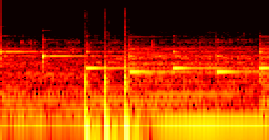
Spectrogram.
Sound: knock Knock Knock

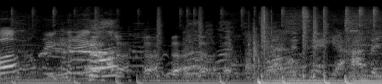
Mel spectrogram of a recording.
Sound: laughter

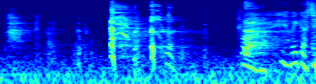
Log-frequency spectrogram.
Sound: coughs

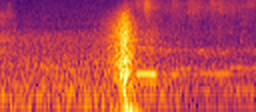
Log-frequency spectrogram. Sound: transitional whoosh

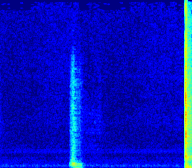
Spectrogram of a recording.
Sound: whoosh

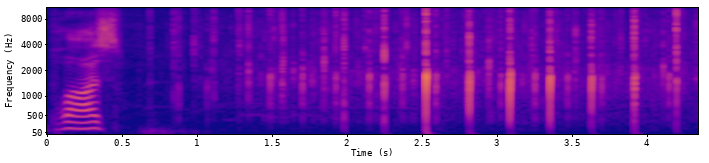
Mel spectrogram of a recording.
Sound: crowd clapping

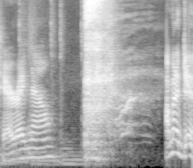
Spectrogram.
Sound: laughing

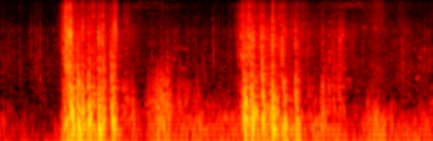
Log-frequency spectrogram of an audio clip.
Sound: plastic rattling

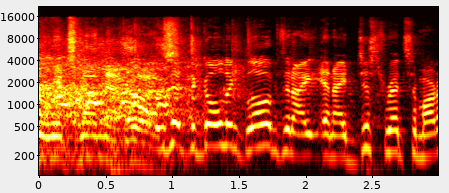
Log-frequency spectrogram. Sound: audience laughs

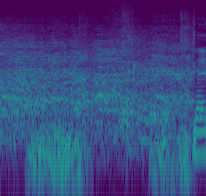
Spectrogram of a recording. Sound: laughter

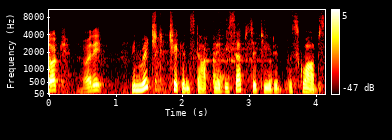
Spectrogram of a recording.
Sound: voiceover

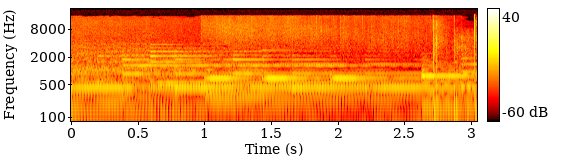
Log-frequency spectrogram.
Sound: sparkler fizzing; fireworks explosion

